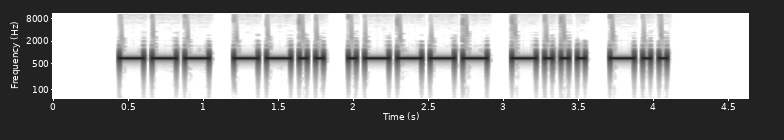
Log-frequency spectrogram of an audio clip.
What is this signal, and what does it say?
Morse code, heard as a keyed tone, about 22 wpm, 700 Hz. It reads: OZ1BD
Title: DXCC-100 Call Signs - 5 Characters - Repeated 2x - 22wpm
